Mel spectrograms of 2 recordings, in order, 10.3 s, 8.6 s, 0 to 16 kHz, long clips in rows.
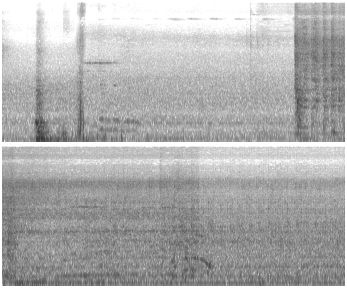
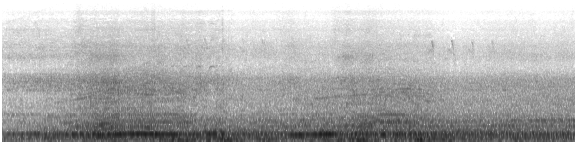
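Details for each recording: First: Maruti Suzuki Ciaz, left wheel jacked up and driven at 60+ km/h checking for a loud wheel bearing: after handling noise, steady even whir with no grinding, rumble or clicking; this bearing sounds normal. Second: Maruti Suzuki Ciaz on a road test with windows open: a droning hum that swells and fades with road speed over tyre rumble. Likely a worn front wheel bearing.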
